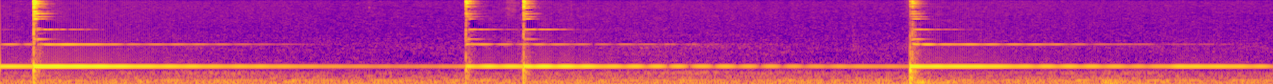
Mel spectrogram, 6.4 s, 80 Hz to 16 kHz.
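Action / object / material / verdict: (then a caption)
flick / stemmed glass goblet / glass / none. An empty stemmed glass beer goblet with a green logo, held upside down, is tapped four times with a fingernail. Each tap gives a sharp, bright click followed by a clear ringing tone near 850 Hz with a fainter higher overtone. The ring fades slowly over the following seconds.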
